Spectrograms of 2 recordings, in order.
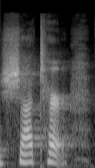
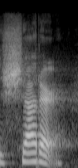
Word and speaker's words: shutter: 那其实念 T 这个字啊如果放在中间的时候你们可能会注意到母语人士呢并不会把 T 的音发得很明显念成 shutter 这种感觉。他们会有一个舌头带过去的感觉是 shutter。 shutter。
